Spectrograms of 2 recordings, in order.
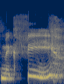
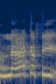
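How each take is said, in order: First: The name is said as McPhee. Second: The name is said as McAfee. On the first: The speaker calls it wrong. "she kept calling us McPhee" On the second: The speaker calls it right. "So McAfee is our name"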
